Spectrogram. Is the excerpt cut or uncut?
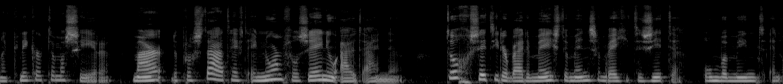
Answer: cut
